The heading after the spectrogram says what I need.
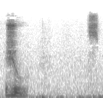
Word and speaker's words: joues: Tu joues. Pronounce the same way, but with an ES.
